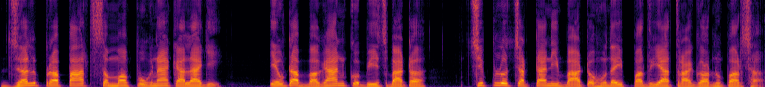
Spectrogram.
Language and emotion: Nepali, neutral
